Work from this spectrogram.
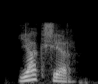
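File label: "ягсер", Komi, male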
